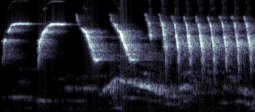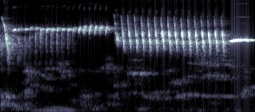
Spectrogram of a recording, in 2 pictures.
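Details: Timbrado canary singing for training: a few looping swoops, a run of quick falling notes, a level whistle, then a fast even pulsed roll ending in a short whistle.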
